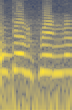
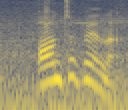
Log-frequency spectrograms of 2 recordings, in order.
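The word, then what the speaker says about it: entrepreneur: কি বলে এন্টারপ্রেনিউর হ্যাঁ এরকমই তো বলে না এন্টারপ্রেনার এন্টারপ্রেনার এন্টারপ্রেনার এন্টারপ্রেনার বলে কিন্তু সঠিক উচ্চারণটা হচ্ছে অন্ট্রোপ্রেনা অন্ট্রপ্রেনার অন্ট্রোপ্রেনা এখানে তো ও ডব্লিউ দিয়ে শুরু হচ্ছে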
